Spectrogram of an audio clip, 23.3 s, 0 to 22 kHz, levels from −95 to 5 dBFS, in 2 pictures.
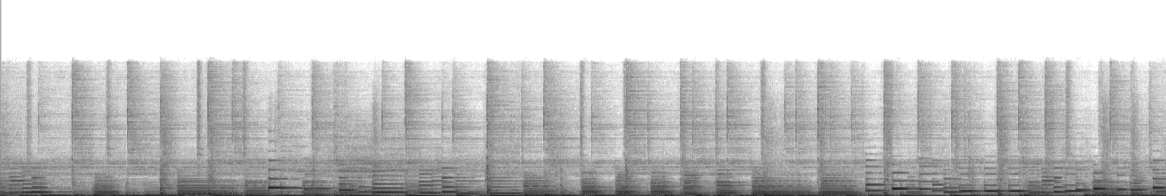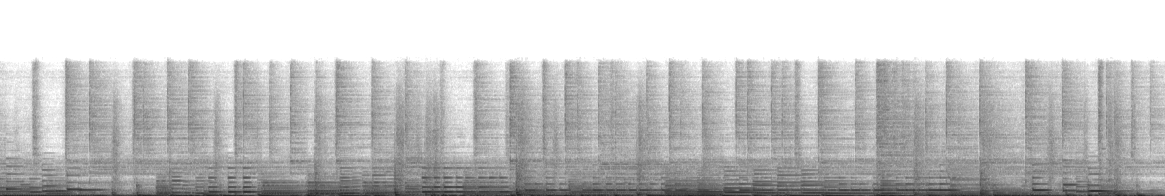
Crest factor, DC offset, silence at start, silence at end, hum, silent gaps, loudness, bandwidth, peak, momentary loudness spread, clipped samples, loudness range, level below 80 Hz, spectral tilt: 12 dB; under 0.1%; 0 s; 0 s; none; none; -18 LUFS; 15 kHz; -4 dBFS; 3 LU; under 0.1%; 1 LU; -20 dBFS; -7.5 dB/octave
